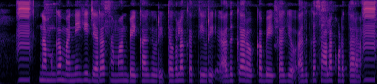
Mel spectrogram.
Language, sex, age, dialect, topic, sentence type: Kannada, male, 25-30, Northeastern, banking, question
